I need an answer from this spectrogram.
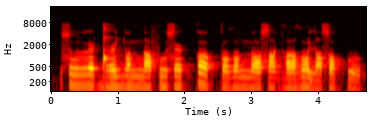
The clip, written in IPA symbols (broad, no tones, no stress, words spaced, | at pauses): sulːə˞ ɡ͡ǃə˞ ʎɔnːɑfusə˞ kːɔkːu ðˤunːɔsˤɑ ɡʱɑ ðˤu lʲɑsˤʊpːu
